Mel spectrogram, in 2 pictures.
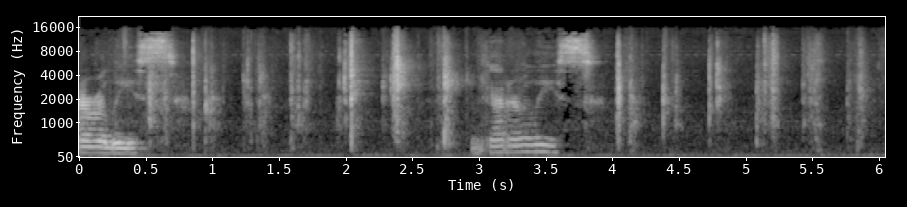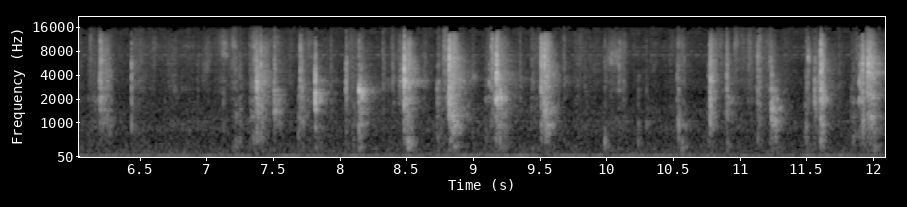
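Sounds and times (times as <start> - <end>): cards clicking and snapping: 0.6 - 3.0, 3.9 - 12.0.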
